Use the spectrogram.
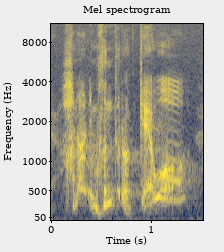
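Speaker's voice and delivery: ordinary talk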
